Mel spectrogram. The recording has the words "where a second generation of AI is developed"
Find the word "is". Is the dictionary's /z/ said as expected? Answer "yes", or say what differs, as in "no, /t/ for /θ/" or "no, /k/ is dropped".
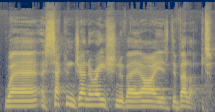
yes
